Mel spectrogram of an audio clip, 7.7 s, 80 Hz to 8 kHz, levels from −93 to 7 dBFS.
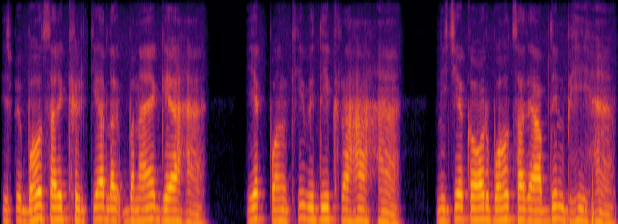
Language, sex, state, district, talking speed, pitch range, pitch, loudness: Hindi, male, Jharkhand, Palamu, 170 wpm, 135-155 Hz, 145 Hz, -17 LUFS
